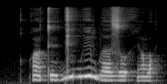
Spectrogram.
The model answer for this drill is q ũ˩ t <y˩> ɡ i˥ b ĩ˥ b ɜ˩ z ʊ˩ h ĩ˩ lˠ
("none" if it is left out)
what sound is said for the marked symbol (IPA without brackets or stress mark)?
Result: y˩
